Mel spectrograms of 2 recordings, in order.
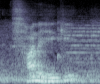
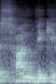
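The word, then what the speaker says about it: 三匹: ছান যদি হয় তাহলে কি হবে, তিনটা যদি হয় তাহলে হঠাৎ ব হয়ে যাবে, সান হিকি, এটা উচ্চারণটা চেঞ্জ হয়ে যাবে, সান বিকি হবে, সান বিকি।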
